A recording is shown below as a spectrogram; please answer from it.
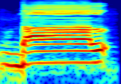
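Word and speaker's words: دال: এরকম ভাবে উচ্চারণ করব এরপরে দাল দাল এই দালটাও আমরা শক্তভাবে উচ্চারণ করব দাল এরপরে জাল জাল এই জালটা নরম করে উচ্চারণ করব অবশ্যই জালটা আমরা নরম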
